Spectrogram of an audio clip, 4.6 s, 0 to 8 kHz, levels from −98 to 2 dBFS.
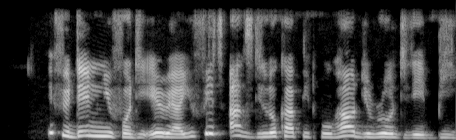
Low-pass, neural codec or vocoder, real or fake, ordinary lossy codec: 7.2 kHz; vocoder, 44.1 kHz, 80 mel bands, Vocos; fake; none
